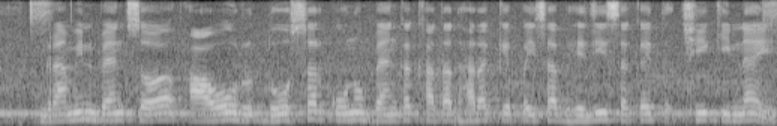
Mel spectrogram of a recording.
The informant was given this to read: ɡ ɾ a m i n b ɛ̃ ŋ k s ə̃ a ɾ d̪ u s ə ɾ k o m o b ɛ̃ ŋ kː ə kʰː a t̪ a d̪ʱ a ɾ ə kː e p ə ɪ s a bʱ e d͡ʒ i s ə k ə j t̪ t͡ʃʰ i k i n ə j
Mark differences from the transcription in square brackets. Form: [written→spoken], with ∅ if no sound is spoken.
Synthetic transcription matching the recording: ɡ ɾ a m i n b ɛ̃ ŋ k s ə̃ a ɾ d̪ [u→o] s ə ɾ k o [m→n] o b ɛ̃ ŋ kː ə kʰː a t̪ a d̪ʱ a ɾ ə kː e p ə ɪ s a bʱ e d͡ʒ i s ə k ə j t̪ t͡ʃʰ i k i n ə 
